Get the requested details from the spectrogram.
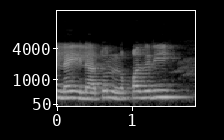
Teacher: قاف کو آپ کو حلق سے ادا کرنا ہے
